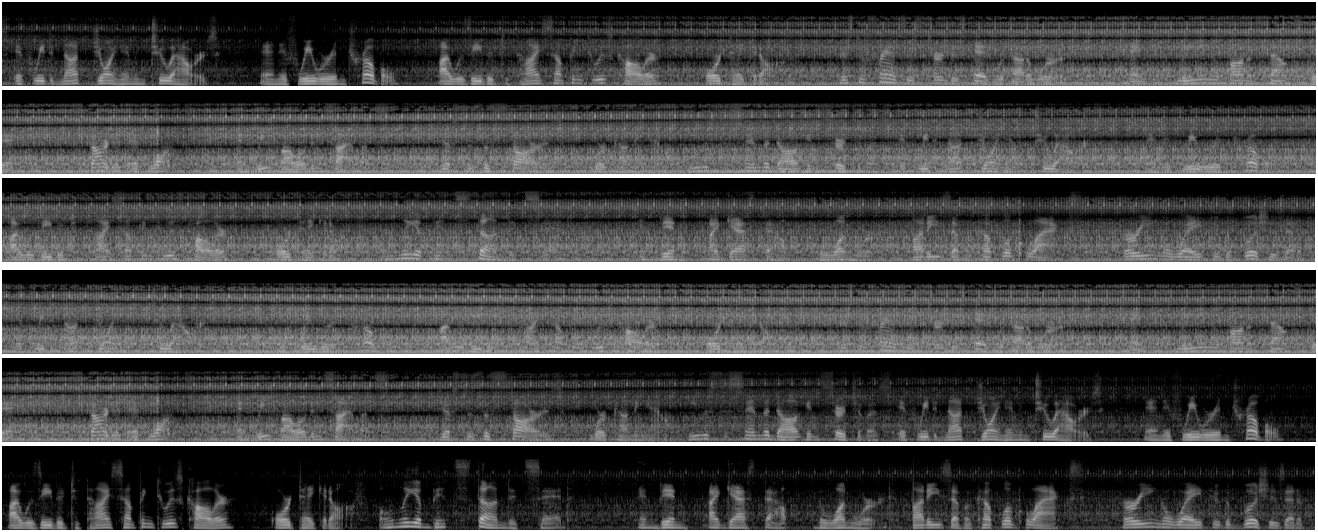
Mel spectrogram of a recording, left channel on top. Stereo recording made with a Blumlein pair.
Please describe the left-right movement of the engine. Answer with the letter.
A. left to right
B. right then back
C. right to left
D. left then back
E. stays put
C.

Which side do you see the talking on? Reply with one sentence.
You can hear the talking in the centre.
